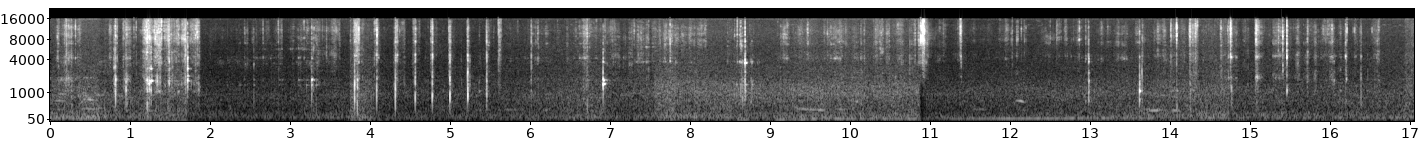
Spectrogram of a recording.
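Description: Dry wooden kindling sticks clicking and knocking against each other and against a split spruce log as they are dropped and slotted into the gaps between its quarters: a series of short, sharp wooden clicks, thickest about one to two seconds in.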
